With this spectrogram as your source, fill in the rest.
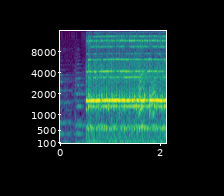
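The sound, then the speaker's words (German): A telephone bell rings loudly and continuously in the headquarters of the Three Investigators in the afternoon, a bright metallic jangle starting abruptly after a brief quiet moment and sustaining to the end without any talking. “Am nächsten Nachmittag klingelte in der Zentrale der drei Detektive das Telefon.”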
